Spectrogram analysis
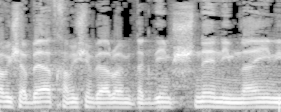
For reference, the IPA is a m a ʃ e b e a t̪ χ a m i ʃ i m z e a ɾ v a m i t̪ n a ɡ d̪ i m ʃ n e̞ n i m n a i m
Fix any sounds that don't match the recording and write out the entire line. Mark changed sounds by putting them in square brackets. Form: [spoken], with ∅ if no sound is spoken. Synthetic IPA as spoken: a m [i] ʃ [a] b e a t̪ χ a m i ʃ i m [v] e a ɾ [b] a m i t̪ n a ɡ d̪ i m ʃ n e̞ n i m n a i m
